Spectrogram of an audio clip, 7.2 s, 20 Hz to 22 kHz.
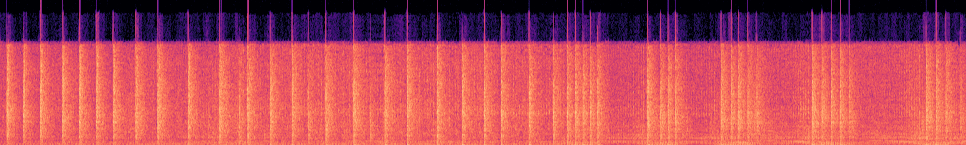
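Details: Big-bore stroker 277 two-stroke snowmobile engine, first start after rebuild with new sleeve, primed beforehand: sharp, quick firing pops settle into a crisp revving run that picks up cleanly and holds; running healthy.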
